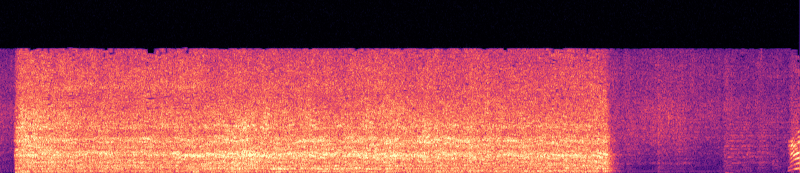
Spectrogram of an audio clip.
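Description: Handheld butane kitchen blowtorch burning close to the microphone: a loud, steady rushing hiss that starts abruptly and cuts off after about four and a half seconds.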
